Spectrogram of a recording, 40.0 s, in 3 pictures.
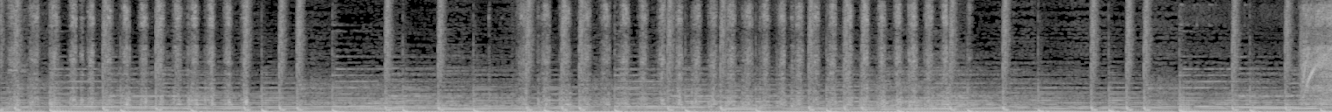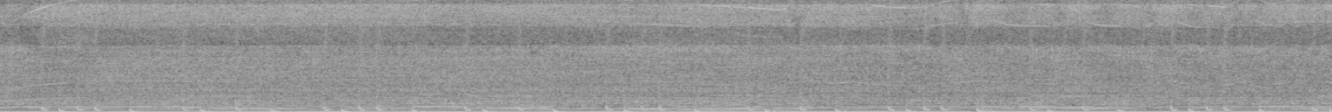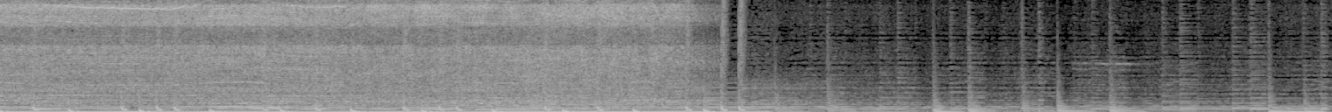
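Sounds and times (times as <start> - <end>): angle grinder grinding steel: 0.0 - 2.6, 5.1 - 9.8, 13.0 - 33.9
background music: 0.0 - 39.9.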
